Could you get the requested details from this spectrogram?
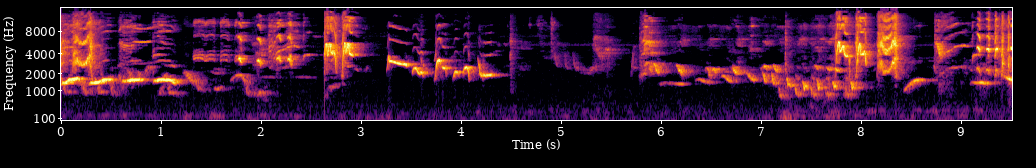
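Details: Full varied song of a kacer, the oriental magpie-robin, played to train caged birds: sweet whistled notes, sharp chirps and rattling trills in shifting phrases, broken by a brief pause midway before a burst of rapid varied notes.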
